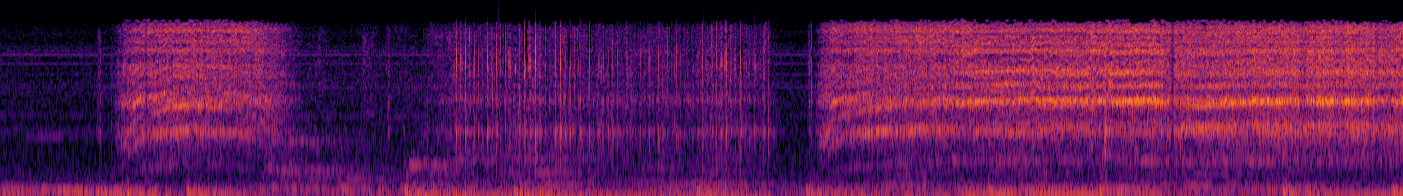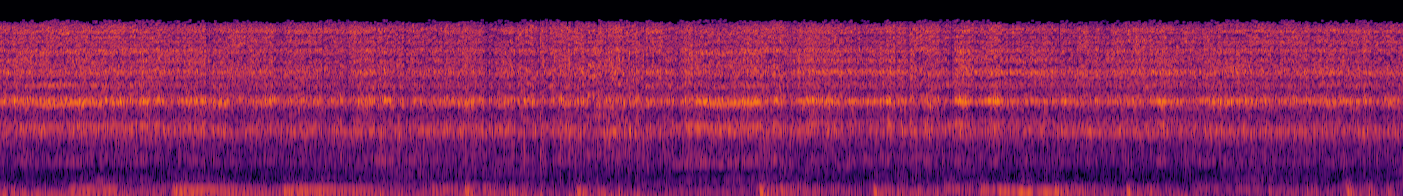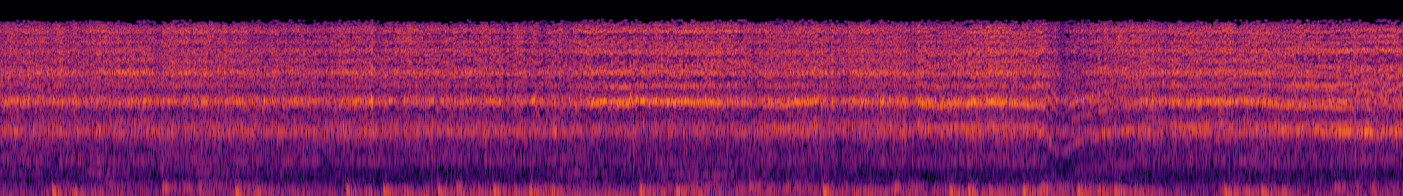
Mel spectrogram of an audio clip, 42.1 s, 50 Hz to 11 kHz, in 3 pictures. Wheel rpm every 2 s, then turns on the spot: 60, 50, 30, 30, 130, 170, 170, 170, 170, 170, 170, 170, 170, 170, 170, 170, 170, 170, 170, 150, 160.
4-8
